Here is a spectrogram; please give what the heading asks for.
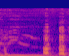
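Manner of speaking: silent laugh. Real, not acted. Laughing mid-sentence.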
